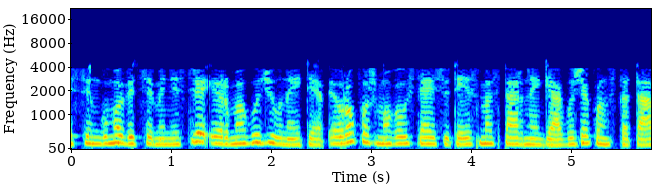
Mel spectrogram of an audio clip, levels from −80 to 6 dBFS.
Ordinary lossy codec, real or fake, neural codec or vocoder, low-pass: AAC, 16 kbps; real; none; 19.8 kHz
